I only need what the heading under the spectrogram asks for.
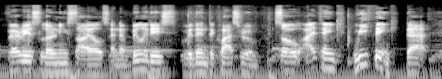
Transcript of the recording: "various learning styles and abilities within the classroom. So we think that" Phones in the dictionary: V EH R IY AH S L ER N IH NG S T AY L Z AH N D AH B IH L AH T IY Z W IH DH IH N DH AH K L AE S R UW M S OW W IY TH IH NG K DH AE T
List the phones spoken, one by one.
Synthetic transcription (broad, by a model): V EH R IY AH S L ER N IH NG S T AY L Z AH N AH B IH L AH T IY Z W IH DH IH N DH AH K L AE S R UW M S OW W IY TH IH NG K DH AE T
